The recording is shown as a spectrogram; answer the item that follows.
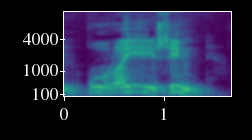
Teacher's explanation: इस लफ्ज़ के अंदर हम कौफ को भी और रॉ को भी दोनों को मोटा करके पढ़ेंगे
